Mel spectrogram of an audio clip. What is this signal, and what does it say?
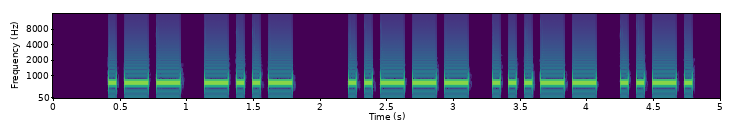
Morse code, heard as a keyed tone, about 21 wpm, 700 Hz. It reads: WX 23F
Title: Practice QSO - Exchange 2 - Info - 20wpm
